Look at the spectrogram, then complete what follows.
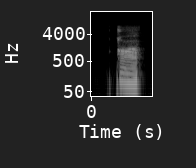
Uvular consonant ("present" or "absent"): present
